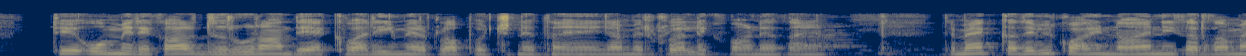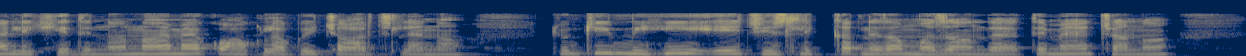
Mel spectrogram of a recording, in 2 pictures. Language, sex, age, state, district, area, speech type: Dogri, male, 18-30, Jammu and Kashmir, Jammu, rural, spontaneous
